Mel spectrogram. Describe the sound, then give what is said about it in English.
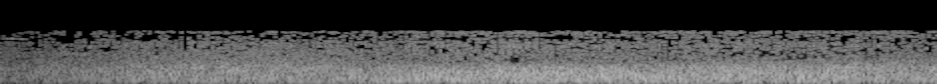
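Ocean waves rushing in as the tide comes in fast: a dense, roaring surge that builds in loudness over the first couple of seconds and then holds steady, with no voices. “Watch out! You'll be cut off! The tide's coming in fast!”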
